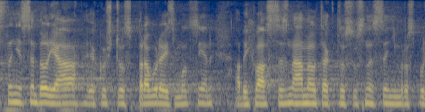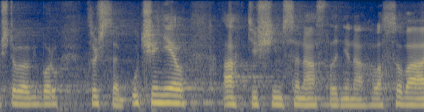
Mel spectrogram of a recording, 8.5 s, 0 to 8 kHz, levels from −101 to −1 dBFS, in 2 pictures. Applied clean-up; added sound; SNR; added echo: none; none; none; none.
